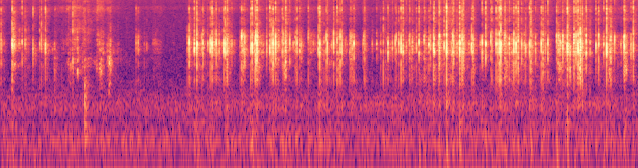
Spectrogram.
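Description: A small red faux leather coin purse shaped like a cat's face is held in the hands and tapped quickly with the fingertips. The taps are dry, soft and crinkly with a bright edge and no ring. After a short quiet pause early on, the tapping comes back louder and denser.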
